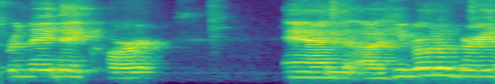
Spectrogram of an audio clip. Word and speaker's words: Descartes: and stuff, but basically these would be soft S's, not like Descartes, but Descartes.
